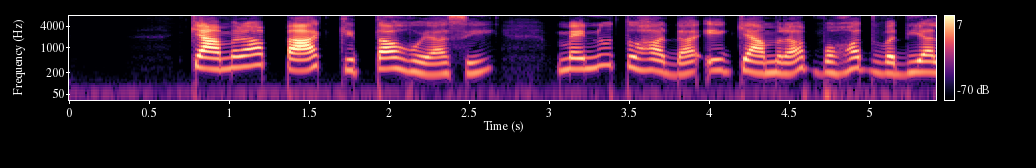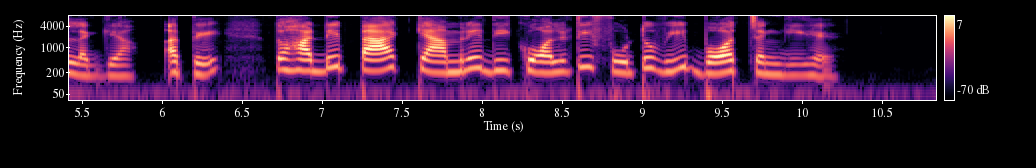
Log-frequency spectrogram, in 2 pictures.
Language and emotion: Punjabi, neutral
